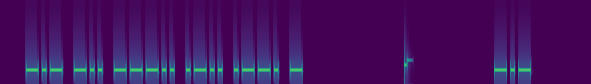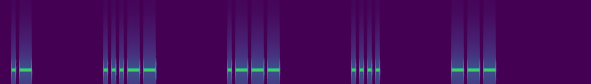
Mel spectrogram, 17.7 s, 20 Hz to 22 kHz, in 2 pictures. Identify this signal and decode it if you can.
Morse code, heard as a keyed tone, about 20 wpm, spaced as for 10 wpm, 700 Hz. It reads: KD8LPT KA3JHO
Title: USA Call Signs - 6 Characters - 6x Character Spacing - 20wpm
